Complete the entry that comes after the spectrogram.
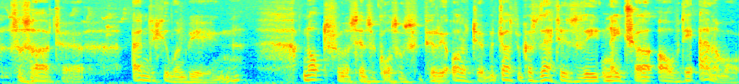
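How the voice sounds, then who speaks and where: Noticeable background noise is present throughout. Over it, a man speaks fairly quickly. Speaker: poet. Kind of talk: interview answer.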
